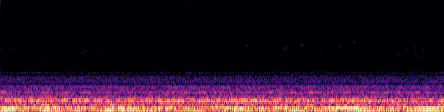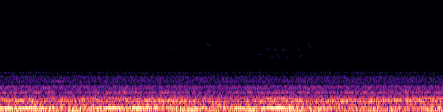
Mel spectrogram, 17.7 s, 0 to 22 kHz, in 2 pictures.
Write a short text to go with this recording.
Berlin Königsheide forest, one in a row of drinking water wells, now suspended, (Sony PCM D50, DIY contact microphones)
